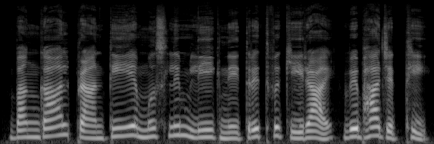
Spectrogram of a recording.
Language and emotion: Hindi, neutral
